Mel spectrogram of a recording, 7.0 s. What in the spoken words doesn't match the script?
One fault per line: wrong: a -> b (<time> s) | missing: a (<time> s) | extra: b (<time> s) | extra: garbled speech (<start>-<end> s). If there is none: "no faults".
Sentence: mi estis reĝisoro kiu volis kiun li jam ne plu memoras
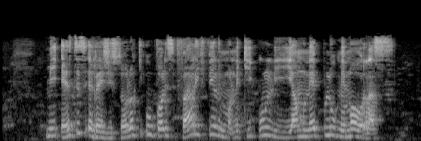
extra: fari filmon (3.0 s)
